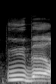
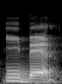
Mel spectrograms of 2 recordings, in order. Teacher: Le son ü, qui soit court /ʏ/ ou long /yː/, équivaudra en yiddish à un i /ɪ/.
